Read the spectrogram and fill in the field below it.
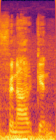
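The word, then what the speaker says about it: Finarkein: या सो फिनरन analytics it's pronounced फिनर केन सो फेन and arcane a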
